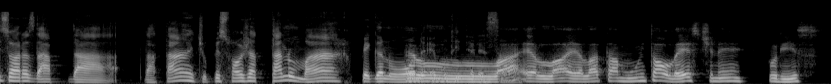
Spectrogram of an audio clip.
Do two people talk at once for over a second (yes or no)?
yes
